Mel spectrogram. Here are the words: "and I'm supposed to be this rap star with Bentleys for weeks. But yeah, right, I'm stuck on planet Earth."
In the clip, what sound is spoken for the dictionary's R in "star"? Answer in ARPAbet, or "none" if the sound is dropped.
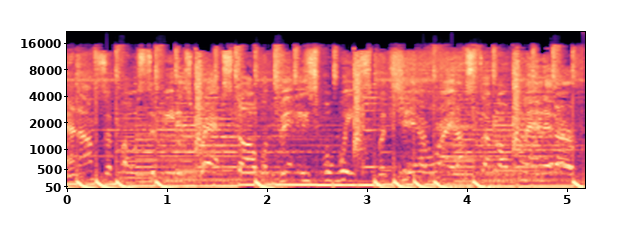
L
